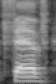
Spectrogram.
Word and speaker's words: PHEV: because Engineers love acronyms it's a peev some will pronounce it fev if you plug it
